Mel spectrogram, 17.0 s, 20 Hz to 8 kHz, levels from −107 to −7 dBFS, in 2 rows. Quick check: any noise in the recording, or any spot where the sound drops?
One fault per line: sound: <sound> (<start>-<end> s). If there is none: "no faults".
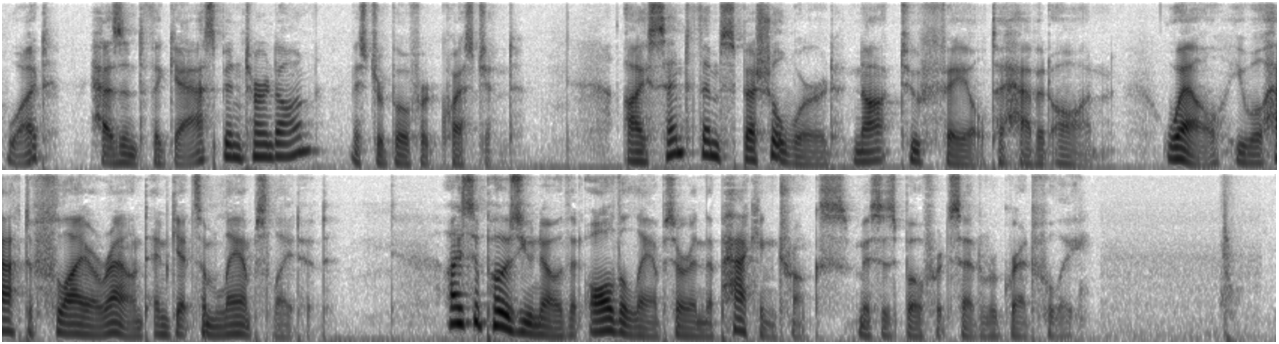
sound: whoosh (16.6-16.8 s)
